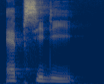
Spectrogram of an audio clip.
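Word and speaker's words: Abcde: Und das spricht man aus Epsidi.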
